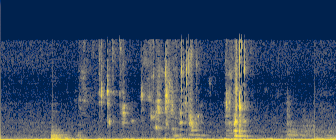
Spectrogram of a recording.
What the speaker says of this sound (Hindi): पैन में पानी डालेंगे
